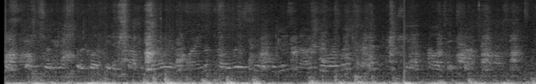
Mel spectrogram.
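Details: Three dogs, Geordie, Ellie and Max, playing together: wavering, whiny growl-like tones repeat in quick runs over heavy low thumps and scuffling, with a human voice calling out.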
